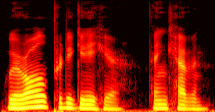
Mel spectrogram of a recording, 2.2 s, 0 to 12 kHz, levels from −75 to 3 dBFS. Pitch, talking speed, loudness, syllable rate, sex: 120 Hz, 220 wpm, -15 LUFS, 6.6 syllables/s, male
